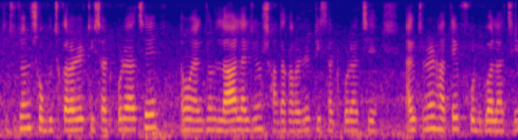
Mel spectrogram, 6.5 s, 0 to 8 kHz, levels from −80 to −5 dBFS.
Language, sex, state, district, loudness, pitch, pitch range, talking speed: Bengali, female, West Bengal, North 24 Parganas, -25 LUFS, 220 Hz, 210-230 Hz, 195 wpm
